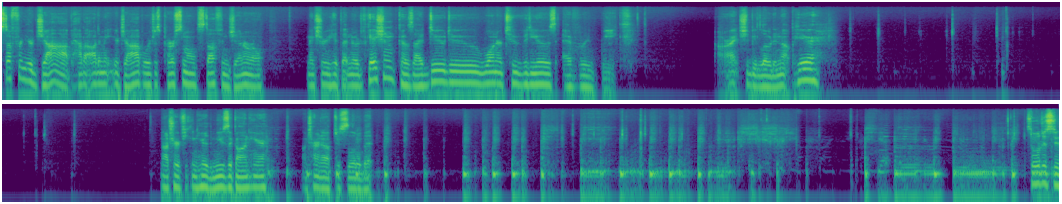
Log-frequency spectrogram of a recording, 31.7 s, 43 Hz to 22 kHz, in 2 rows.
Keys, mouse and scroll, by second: 15.0 Return, 16.4 Return, 25.4 Return, 27.2 click, 28.6 Return.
